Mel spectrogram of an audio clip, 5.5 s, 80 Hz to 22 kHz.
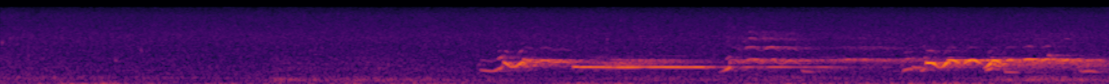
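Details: Common loon on Gavia Lake in 2011, calling over calm open water: a long, clear, wavering wail held near one pitch, breaking upward into a higher sustained note, with a quiet low background rumble.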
